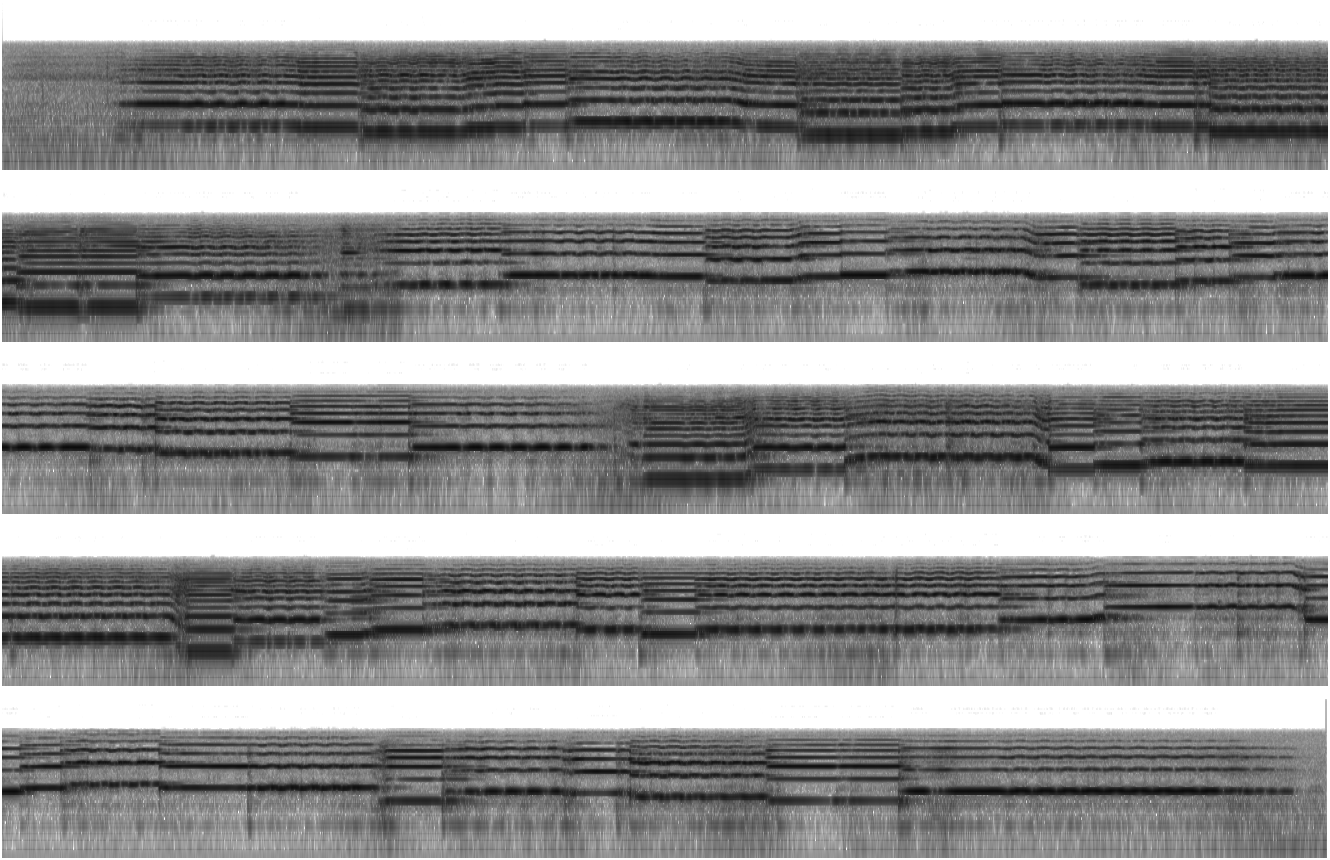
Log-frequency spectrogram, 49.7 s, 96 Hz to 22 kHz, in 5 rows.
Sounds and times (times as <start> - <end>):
Violin, fiddle: 0.8 - 49.7.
